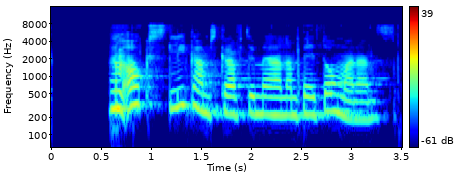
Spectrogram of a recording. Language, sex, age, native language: Icelandic, female, 12, Icelandic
